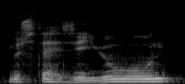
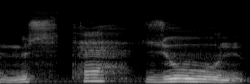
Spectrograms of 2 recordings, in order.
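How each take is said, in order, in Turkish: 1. Ortadaki gırtlak sesi net bir y sesine dönüşür. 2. Ortadaki gırtlak sesi tamamen düşürülür. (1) "hemze ya harfine, met harfine dönüşmüş oluyor" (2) "dammeli hemze tamamıyla hasfedilir, yok edilir"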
